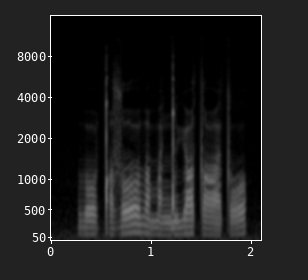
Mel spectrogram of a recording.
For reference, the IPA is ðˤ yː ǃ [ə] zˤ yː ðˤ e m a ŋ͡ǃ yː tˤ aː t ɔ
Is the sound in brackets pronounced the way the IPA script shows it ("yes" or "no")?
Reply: yes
